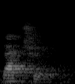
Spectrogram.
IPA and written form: ˈbætri (battery)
